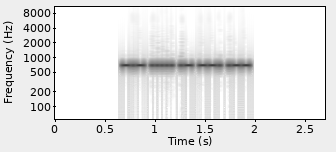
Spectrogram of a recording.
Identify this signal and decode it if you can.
Morse code, heard as a keyed tone, about 61 wpm, 700 Hz. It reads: K5AGW
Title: Speed Racing - USA Call Signs 50wpm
